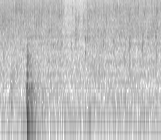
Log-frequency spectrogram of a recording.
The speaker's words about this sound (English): Please come in. I'm just gonna wash my hands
